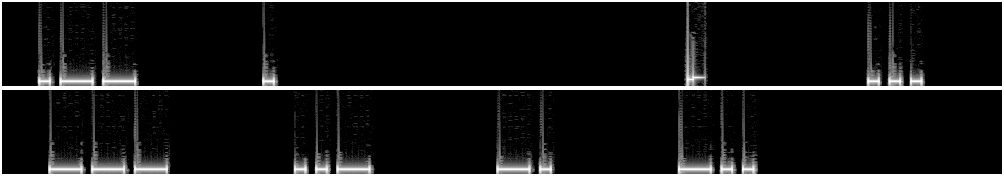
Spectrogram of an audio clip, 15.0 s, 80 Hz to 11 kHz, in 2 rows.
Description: Morse code, heard as a keyed tone, about 15 wpm, spaced as for 7 wpm, 700 Hz. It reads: WE SOUND
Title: 4x Character Spacing - Top 100 Words - 15wpm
